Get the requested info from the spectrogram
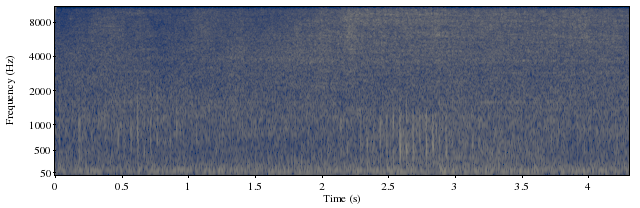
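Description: Steady low rumble of a container freight train rolling past, with a faint rattle from the cars about two seconds in.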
